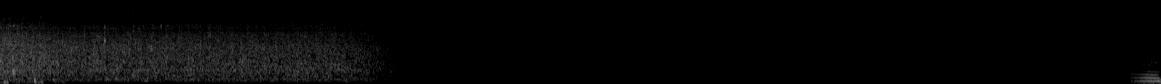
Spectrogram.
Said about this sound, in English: Got some water boiling.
